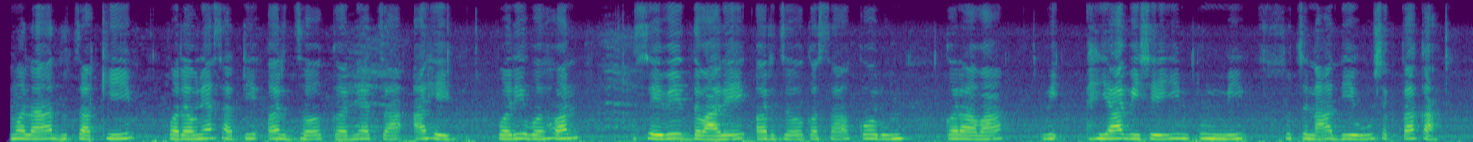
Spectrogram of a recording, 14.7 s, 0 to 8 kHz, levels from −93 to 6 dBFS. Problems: constant background noise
